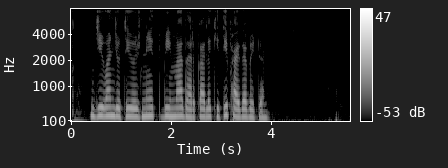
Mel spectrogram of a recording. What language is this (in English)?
Marathi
